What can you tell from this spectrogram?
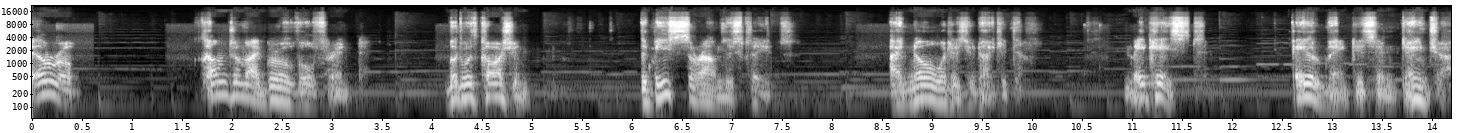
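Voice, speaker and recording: A gruff, put-on character voice moves at a fairly slow pace while faint music plays in the background. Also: man, medium pitch for a man. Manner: urgent.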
